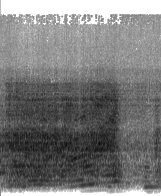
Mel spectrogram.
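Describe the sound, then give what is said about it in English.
A car pulls away in the rain, its engine and tires giving a loud, steady roar for a couple of seconds before the sound drops off abruptly to a low hum. No one speaks. “Let's get back in the car.”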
